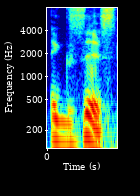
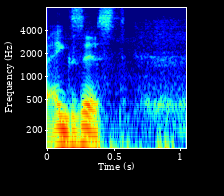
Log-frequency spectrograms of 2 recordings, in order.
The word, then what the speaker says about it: exist: So it's exist. Listen to my pronunciation, yeah, for exist. Exist. Not it, yeah. It's ig. Exist.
